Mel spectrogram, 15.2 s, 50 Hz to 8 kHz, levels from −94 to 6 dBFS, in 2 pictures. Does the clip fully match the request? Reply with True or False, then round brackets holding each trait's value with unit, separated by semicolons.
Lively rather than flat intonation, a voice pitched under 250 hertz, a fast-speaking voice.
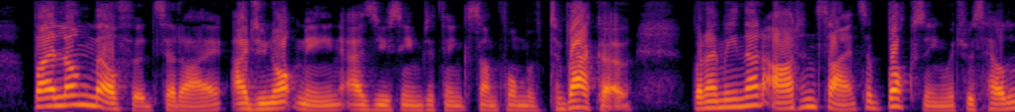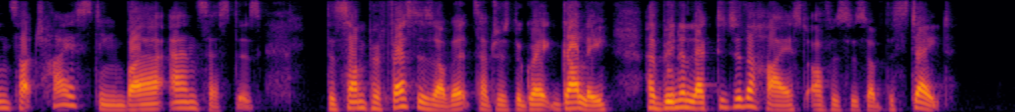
True (5.8 semitones; 140 Hz; 230 wpm)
